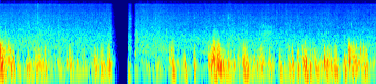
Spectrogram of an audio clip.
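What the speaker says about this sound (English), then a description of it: "All of a sudden, it is horribly windy and crazy out here." Strong wind at a beach buffets the microphone in gusty, rumbling bursts, with a brief dropout partway through and churning water or boat noise beneath.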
